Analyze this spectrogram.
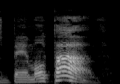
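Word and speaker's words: Bemotav (במותיו): And deaths is plural in the Hebrew and it's the oddly spelled phrase from the Hebrew letters Bet Mem Tav Yod Vav, and it's pronounced as Bemotav.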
